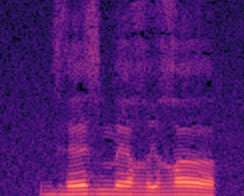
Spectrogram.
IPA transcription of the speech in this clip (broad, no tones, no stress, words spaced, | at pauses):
dʱɛz mɛʁiʁɐ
